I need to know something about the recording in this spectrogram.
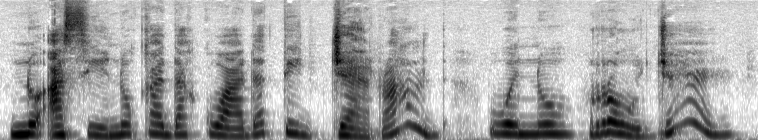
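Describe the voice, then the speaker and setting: A woman's voice: a little high, expressive, a little slow, no room sound. A woman playing an inquisitive young female companion in an Ilocano radio drama.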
